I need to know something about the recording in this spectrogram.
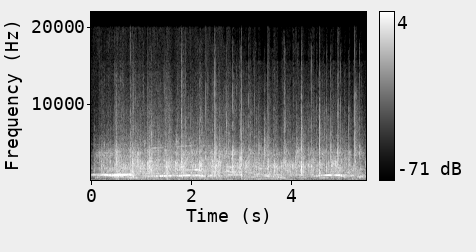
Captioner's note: audience claps and cheers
